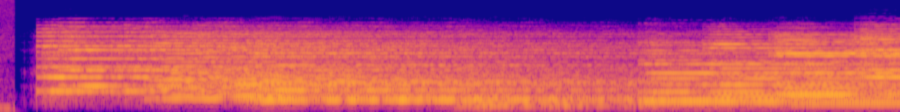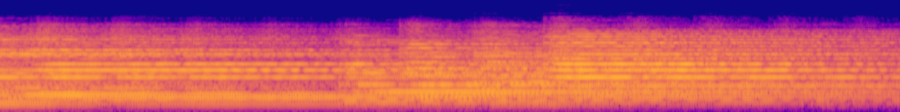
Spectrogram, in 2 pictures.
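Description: Clean electric guitar tone with lush ambience from an STL Tonality Josh Middleton amp plugin: sustained chords ring out with long reverb and echo tails, changing every few seconds, played alone without talk.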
